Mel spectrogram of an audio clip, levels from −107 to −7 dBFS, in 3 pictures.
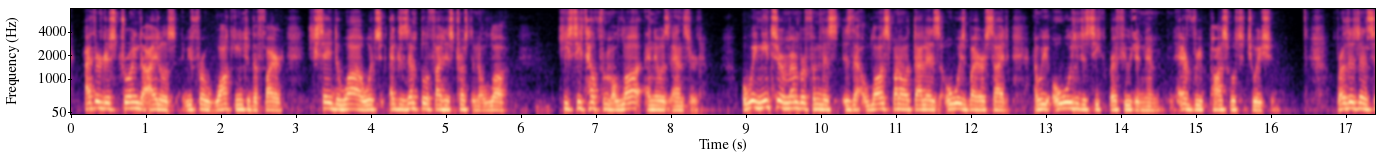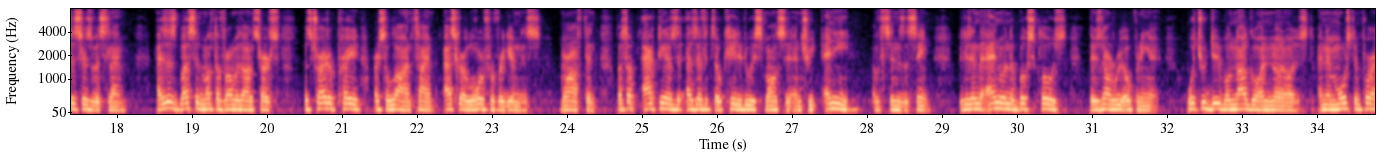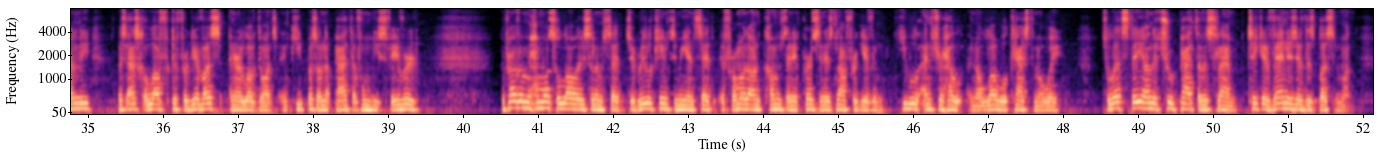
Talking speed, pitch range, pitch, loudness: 220 wpm, 125-150 Hz, 135 Hz, -19 LUFS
